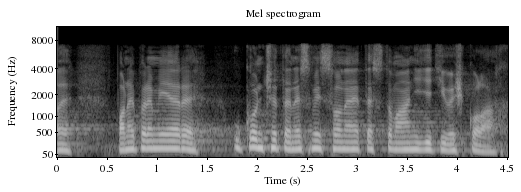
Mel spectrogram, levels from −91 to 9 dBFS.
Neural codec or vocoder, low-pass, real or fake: none; 7.2 kHz; real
